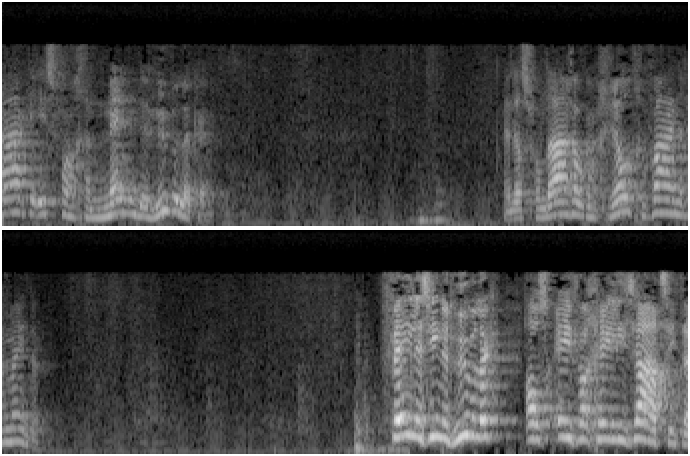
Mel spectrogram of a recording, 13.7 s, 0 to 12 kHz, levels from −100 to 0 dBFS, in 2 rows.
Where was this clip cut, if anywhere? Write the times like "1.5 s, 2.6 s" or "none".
12.0 s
